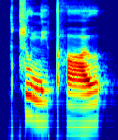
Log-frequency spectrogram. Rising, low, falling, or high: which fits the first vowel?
falling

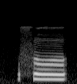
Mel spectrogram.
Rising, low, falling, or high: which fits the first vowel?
low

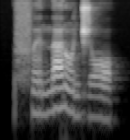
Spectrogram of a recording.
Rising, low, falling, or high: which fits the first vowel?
low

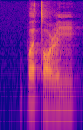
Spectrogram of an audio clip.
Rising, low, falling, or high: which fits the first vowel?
high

